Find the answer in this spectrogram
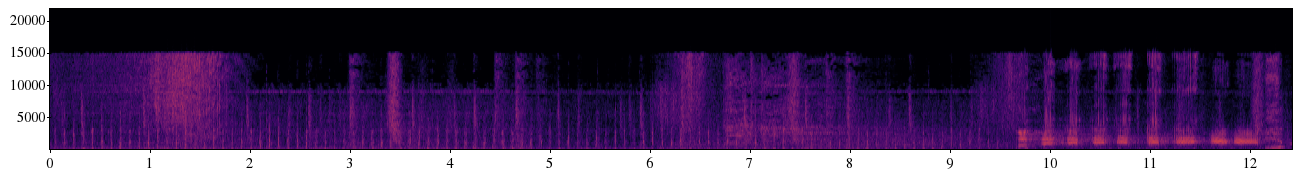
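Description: Cartoon helicopter sound effect: a fast, steady rotor chop with a low engine hum, under background music. Near the end a quick, regular pulsing sound joins in.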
